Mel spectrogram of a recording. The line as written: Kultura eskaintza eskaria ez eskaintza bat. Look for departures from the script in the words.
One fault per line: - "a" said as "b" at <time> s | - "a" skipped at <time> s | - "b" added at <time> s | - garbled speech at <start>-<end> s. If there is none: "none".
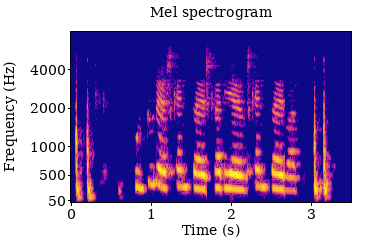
none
